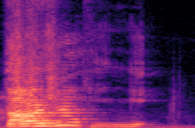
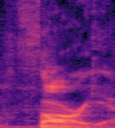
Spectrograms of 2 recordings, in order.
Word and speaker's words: Tharja: Okay, but her name is technically pronounced Tharia. Okay. Yeah, like if you play Tokyo Mirage Sessions, like that is actually how her name is pronounced.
